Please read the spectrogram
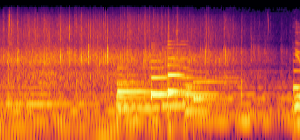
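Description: Church keyboard playing sustained chords under the preaching, moving to a new chord about two seconds in with a few higher notes after. Scattered applause from the congregation under the music, fading away.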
